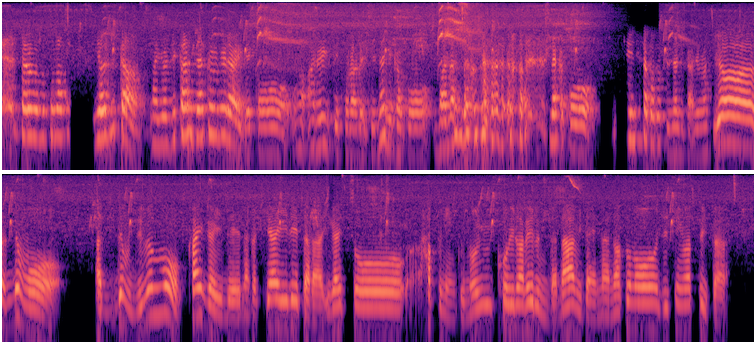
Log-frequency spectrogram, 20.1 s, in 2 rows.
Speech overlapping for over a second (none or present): none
